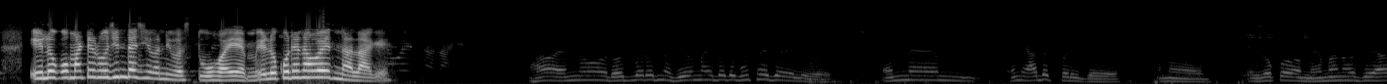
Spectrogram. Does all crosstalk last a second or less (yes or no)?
yes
